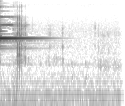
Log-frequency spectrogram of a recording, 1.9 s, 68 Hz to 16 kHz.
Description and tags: MUSIC BOX C# 2
14th In chromatic order.
chimes, music-box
